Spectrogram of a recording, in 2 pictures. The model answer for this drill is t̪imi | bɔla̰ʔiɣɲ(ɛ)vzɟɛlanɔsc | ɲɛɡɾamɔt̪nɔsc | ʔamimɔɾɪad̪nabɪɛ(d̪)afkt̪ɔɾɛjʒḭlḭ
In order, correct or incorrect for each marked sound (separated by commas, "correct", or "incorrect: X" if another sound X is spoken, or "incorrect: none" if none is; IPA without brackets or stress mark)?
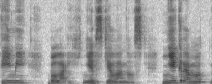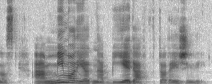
correct, correct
